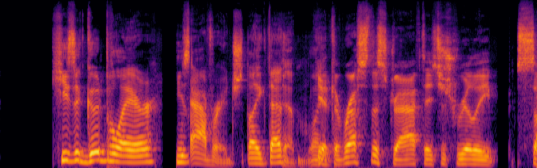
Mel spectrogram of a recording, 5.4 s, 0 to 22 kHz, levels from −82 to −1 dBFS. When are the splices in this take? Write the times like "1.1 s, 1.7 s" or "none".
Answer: 1.9 s, 2.8 s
